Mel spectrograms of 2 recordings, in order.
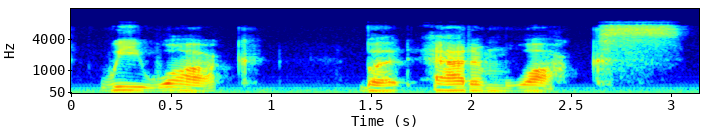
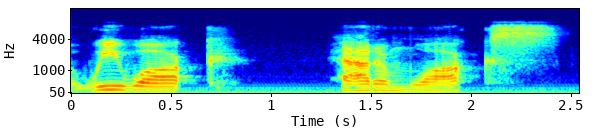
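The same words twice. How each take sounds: First: Slow "Adam walks" with the final S sounded clearly; stress on the S ending. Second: "walks" said slowly with the final S held clear; stress on the S ending. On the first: Teacher asking students to hear the S, slow and clear. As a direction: lean on the S of "walks" after a plain "We walk". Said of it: "Do you hear that S?". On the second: Teacher showing students the S ending, slow and clear. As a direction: draw out "we walk, Adam walks" so the S of "walks" stands out. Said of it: "the verb ends in an S". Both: Shown as a demonstration.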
